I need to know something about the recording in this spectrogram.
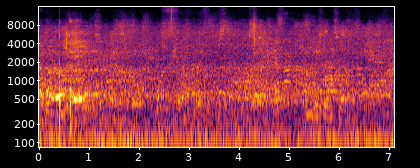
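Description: An elderly woman speaks expressively into a microphone, heard through loudspeakers in a large echoing hall.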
